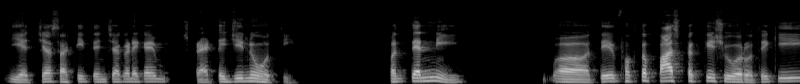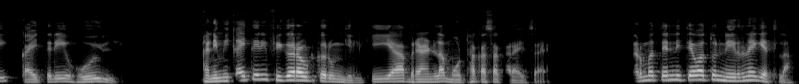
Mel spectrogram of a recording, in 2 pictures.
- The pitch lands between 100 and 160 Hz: Yes, medium, 140 Hz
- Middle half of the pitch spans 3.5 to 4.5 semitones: No, average, 4.9 semitones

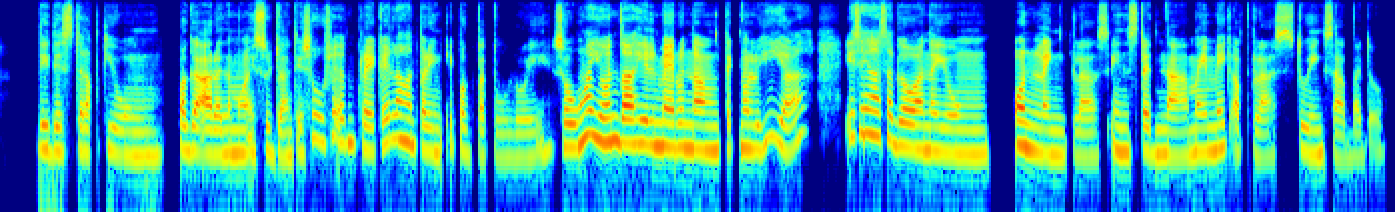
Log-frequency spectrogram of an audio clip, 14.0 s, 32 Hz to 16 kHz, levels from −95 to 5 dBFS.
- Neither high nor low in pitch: No, high, 195 Hz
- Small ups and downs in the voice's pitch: No, average, 4.2 semitones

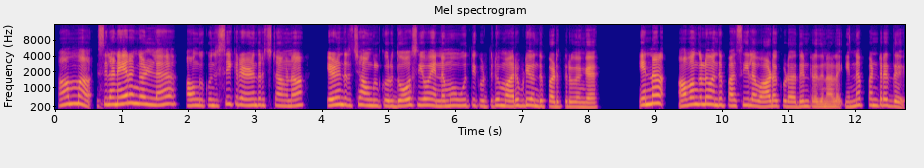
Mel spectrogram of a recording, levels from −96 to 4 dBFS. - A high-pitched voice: Yes, very high, 250 Hz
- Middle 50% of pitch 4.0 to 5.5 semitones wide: No, average, 3.4 semitones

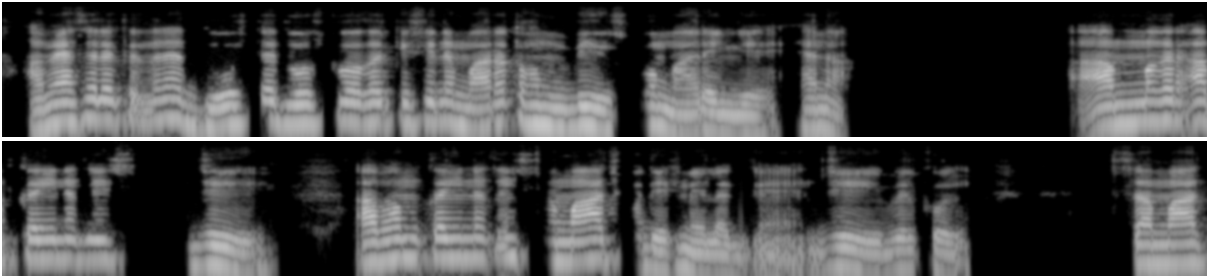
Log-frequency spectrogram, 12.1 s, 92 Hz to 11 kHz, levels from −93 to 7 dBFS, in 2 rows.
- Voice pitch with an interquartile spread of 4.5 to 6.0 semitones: Yes, average, 5.0 semitones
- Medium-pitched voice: Yes, medium, 145 Hz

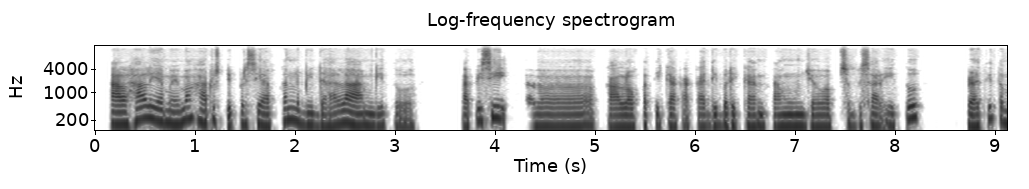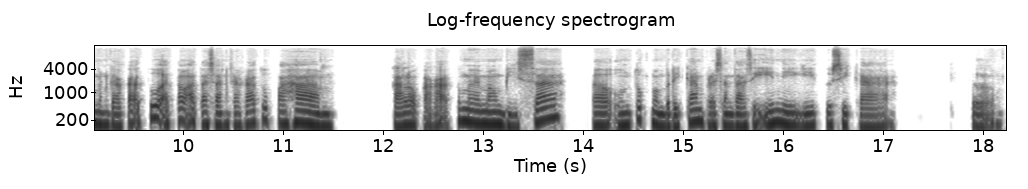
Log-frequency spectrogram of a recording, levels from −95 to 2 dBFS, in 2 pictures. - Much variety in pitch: No, average, 3.2 semitones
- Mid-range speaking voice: Yes, medium, 150 Hz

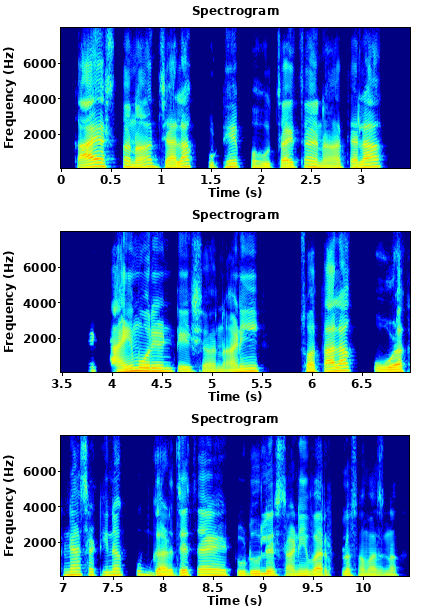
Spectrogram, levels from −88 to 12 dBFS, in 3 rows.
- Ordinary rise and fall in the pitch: No, wide, 6.0 semitones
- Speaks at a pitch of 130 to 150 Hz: Yes, medium, 140 Hz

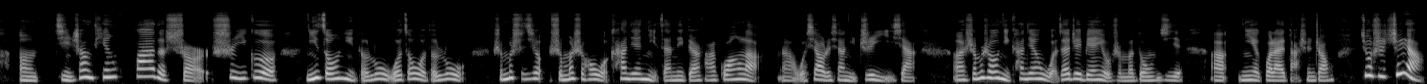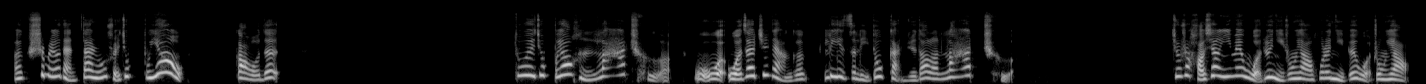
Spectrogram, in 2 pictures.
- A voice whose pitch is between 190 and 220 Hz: No, very high, 250 Hz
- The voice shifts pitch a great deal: Yes, wide, 7.6 semitones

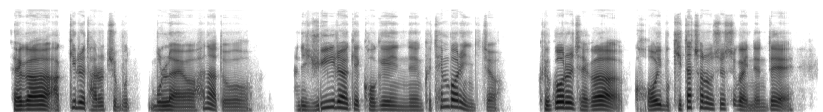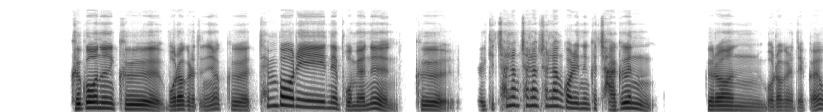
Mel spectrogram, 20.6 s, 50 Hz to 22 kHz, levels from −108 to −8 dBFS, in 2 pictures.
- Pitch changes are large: Yes, wide, 6.4 semitones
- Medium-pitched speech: Yes, medium, 150 Hz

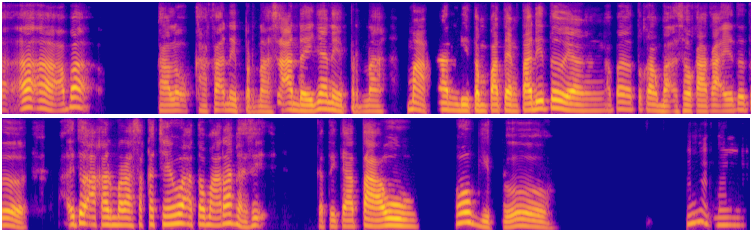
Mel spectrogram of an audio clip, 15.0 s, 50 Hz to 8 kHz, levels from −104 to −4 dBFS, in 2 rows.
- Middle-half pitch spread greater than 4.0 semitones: Yes, average, 4.7 semitones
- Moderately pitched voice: Yes, medium, 165 Hz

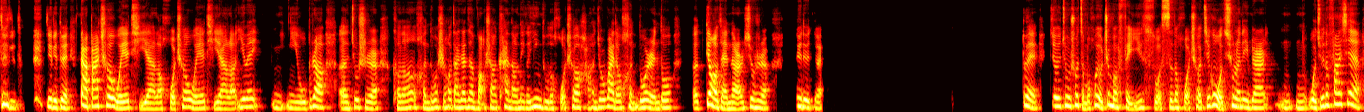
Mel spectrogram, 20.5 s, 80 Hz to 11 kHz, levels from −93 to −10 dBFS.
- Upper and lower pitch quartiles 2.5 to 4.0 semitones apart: Yes, average, 3.3 semitones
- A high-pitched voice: Yes, high, 205 Hz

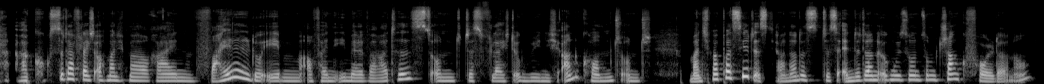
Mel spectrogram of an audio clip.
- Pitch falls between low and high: Yes, medium, 170 Hz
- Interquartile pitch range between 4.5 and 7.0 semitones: Yes, average, 5.2 semitones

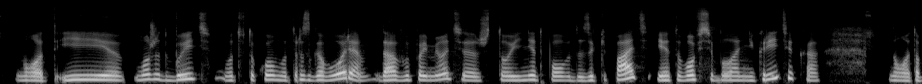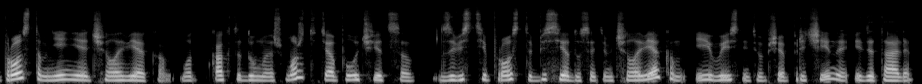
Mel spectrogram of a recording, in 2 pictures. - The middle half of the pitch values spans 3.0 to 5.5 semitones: No, narrow, 2.6 semitones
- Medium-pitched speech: No, high, 200 Hz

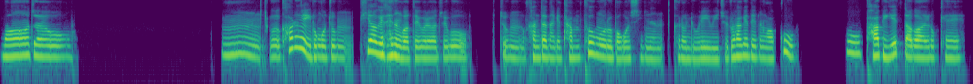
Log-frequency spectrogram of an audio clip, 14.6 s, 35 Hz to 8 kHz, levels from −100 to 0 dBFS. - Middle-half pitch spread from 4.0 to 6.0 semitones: No, average, 2.7 semitones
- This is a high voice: Yes, high, 200 Hz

